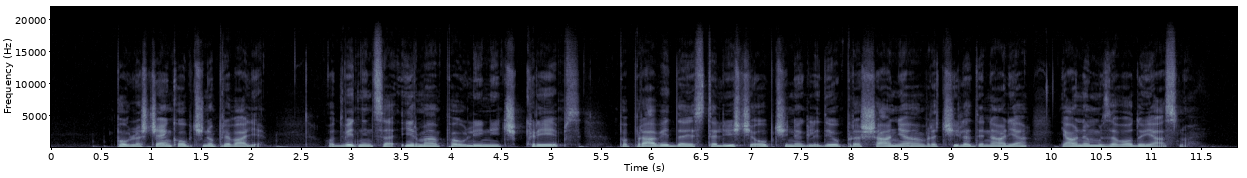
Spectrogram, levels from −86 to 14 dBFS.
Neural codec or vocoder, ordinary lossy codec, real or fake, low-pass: vocoder, 48 kHz, 128 mel bands, Vocos; none; fake; 19.8 kHz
